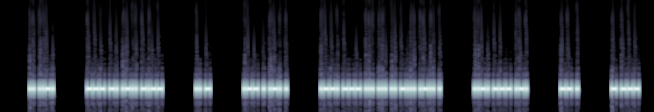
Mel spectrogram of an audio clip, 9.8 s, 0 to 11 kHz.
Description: Morse code, heard as a keyed tone, about 52 wpm, 700 Hz. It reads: IF ONLY IT WERE POSSIBLE FOR ME TO
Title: 3x Word-Spacing - Sentences from Top 500 Words - 50wpm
